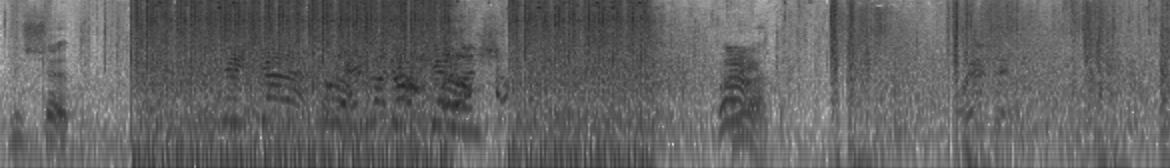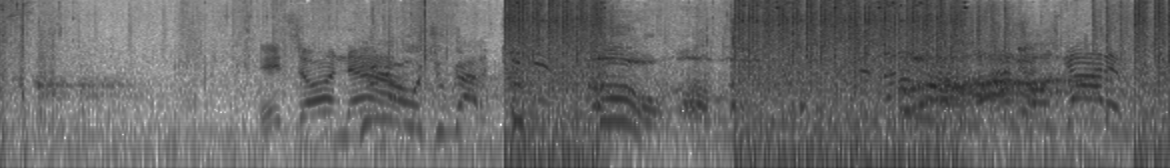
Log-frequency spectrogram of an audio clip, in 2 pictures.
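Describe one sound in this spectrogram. An automatic rifle fires in rapid, rattling bursts.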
